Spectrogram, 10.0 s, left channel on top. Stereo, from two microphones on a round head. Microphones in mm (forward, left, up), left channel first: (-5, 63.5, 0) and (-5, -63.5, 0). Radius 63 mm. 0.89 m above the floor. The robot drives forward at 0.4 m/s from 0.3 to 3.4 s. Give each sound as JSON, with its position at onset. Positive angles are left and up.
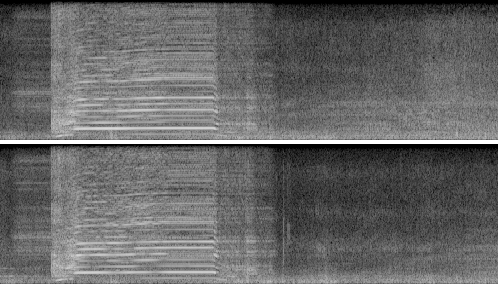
{"t": 1.0, "sound": "a blender", "side_deg": 0, "distance_m": 1.3}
